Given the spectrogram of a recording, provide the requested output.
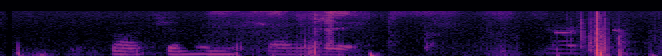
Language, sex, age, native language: Icelandic, male, 10, Icelandic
